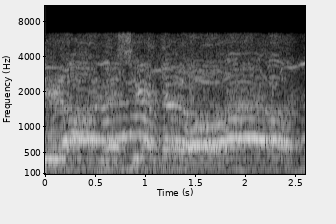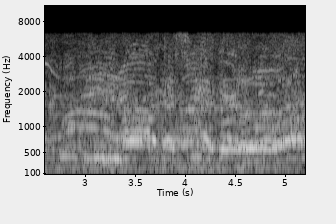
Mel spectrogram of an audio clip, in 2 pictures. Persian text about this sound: و پایان دیدار، بازی با حساب 2-0 به سود سیاه جامگان به پایان میرسه و این تیم در لیگ برتر باقی میمونه. شادی هواداران سیاه جامگان ابو مسلم پس از باقی ماندن این تیم در لیگ برتر.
